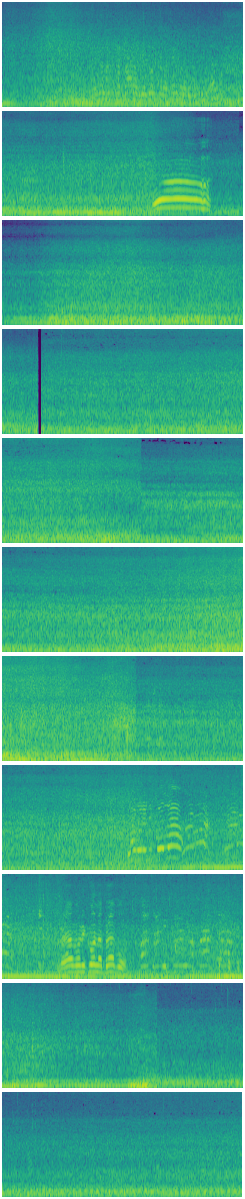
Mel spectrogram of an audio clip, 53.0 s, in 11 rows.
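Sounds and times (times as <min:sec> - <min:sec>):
steady rushing noise: 0:10.6 - 0:43.0
vehicle engine running: 0:22.0 - 0:53.0.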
